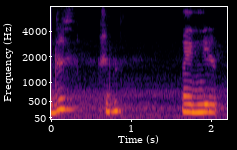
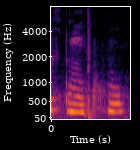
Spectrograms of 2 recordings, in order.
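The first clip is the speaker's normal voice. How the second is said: real stumble on the word, quiet; stammering; 7 dB quieter, slower than usual. Real, not acted. YouTuber rusty on camera explains the drawings, stammering. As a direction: trip softly over "cou-, cousin". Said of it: "désolé si je bégaye".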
